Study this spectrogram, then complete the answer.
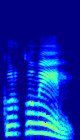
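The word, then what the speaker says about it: curcumin: हळदी मधला मेन इ्रेडियंट कुरकुमन मग मला सांगा तो कुरकुमिन आहे माझं प्रोनन्सशन समजून घ्या कुरकुमन म्हणतोय बर का मी ऑसली अँटीसेप्टिक आहे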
